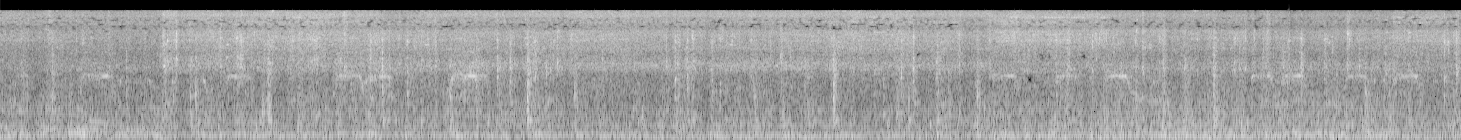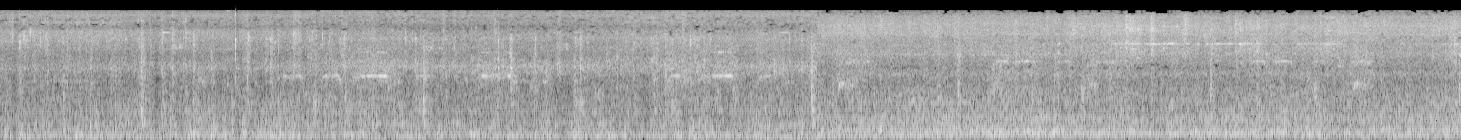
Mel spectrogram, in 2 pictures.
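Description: Automated motor assembly machines running: a steady hiss with frequent sharp clicks and clacks from the moving parts. About three-quarters of the way through, the sound shifts to a different machine with a steadier hum.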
